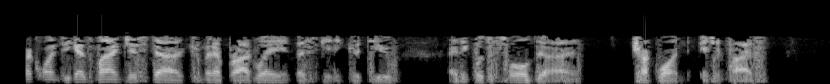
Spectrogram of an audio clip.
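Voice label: Incident Tac 2, scanner audio recording, Grand Junction, Mesa County, Colorado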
